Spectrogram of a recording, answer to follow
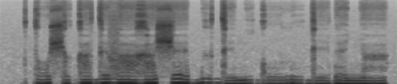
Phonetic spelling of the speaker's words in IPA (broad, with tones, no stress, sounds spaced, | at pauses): t ɔ˨ ʃ ə˨ ɡ a˧ d ɛ˦ v aː˧ ɣ a˧ ʃ ɛ˦˨ ɓ ɨ˦ d e˨ m i˧ ɡ oː˧ l u˧ ɡ eː˨ ɗ ɛ˧ ɲ ã˧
